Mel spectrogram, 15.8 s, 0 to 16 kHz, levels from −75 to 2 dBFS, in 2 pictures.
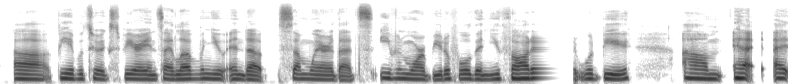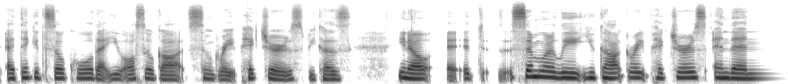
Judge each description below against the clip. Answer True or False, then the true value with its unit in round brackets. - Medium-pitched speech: True (170 Hz)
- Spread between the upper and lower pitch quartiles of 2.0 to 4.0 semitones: True (2.9 semitones)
